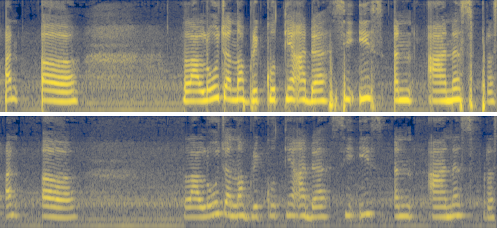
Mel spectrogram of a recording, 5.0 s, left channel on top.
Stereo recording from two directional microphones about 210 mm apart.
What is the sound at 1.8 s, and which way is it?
A woman's voice, 50° left (ahead or behind).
